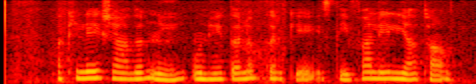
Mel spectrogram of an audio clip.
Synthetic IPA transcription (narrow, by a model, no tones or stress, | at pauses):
ɐkʰɪleʃaːd̪əɾneʊnɦẽt̪ɐləbkɐɾkḛɪ̰st̪iːfaleːlijat̪ʰa̰ː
